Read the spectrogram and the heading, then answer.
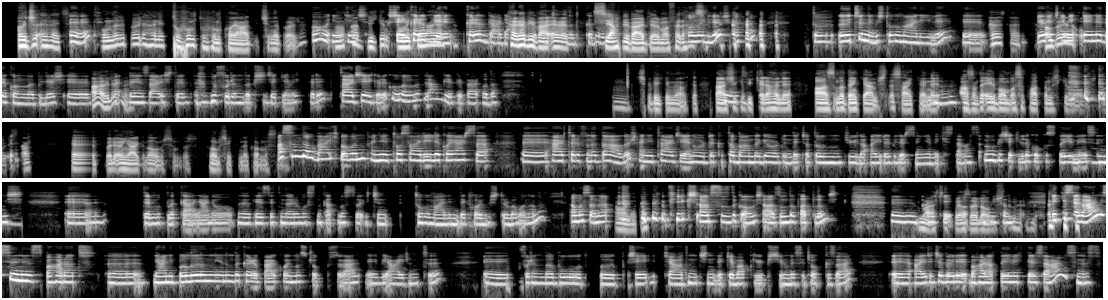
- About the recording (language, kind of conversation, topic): Turkish, podcast, Çocukluğundan aklına ilk gelen yemek hangisi, anlatır mısın?
- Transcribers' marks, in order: other background noise; chuckle; giggle; tapping; chuckle; chuckle; laughing while speaking: "büyük şanssızlık"; unintelligible speech; giggle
